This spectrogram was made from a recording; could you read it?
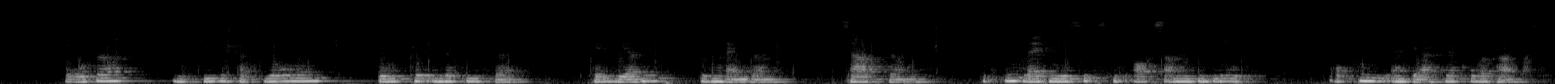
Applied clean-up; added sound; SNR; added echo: neural separator model SepFormer DNS4.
